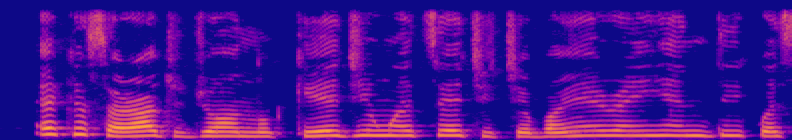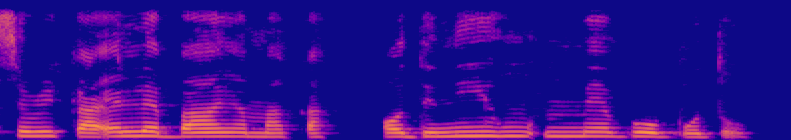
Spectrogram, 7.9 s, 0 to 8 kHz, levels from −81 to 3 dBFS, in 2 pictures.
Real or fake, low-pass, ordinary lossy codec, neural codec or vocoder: real; 7.2 kHz; none; none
